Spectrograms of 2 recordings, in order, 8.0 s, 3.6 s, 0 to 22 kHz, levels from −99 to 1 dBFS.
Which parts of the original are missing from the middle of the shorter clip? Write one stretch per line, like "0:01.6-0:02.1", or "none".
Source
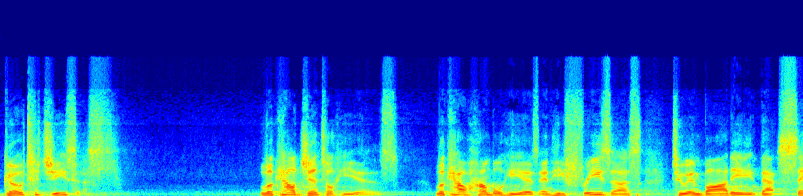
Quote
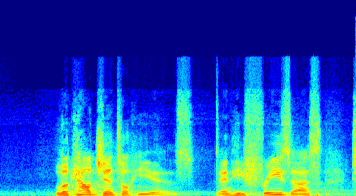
0:04.2-0:05.4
